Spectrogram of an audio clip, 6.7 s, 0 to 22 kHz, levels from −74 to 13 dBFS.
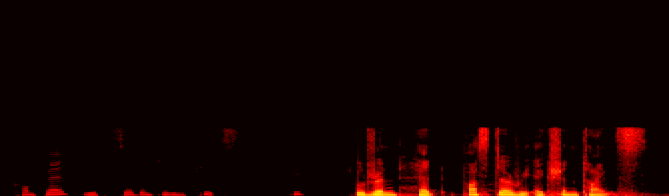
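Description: From the start to 3.56 s, the speech nearly vanishes when the two sides are summed to mono. The level drops by about 33 dB. The likely cause is one channel inverted. One stereo side has reversed polarity. The shared centre cancels, leaving only a faint residue.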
